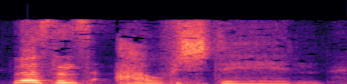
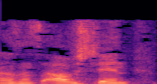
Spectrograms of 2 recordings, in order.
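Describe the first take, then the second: First: It is said in a sugary, talking-down voice. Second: It is said in a plain, normal voice.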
